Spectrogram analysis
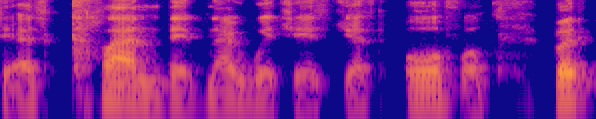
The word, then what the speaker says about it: Llandudno: Llandudno should be a little bit more guttural than it is. But in reality, it's not. Now, English people often pronounce it as Llandudno, which is just awful.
